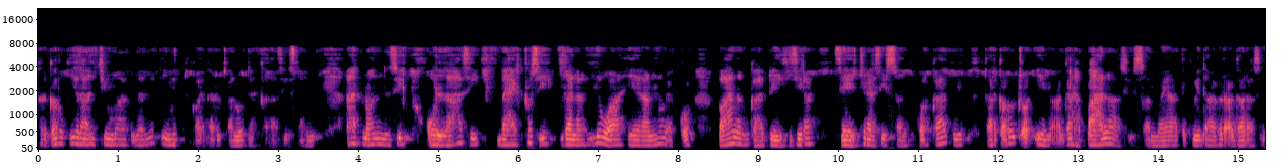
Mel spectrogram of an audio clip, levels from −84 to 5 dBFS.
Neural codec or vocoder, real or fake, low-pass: codec, 16 kHz, 4.8 kbps, FACodec; fake; 7.2 kHz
